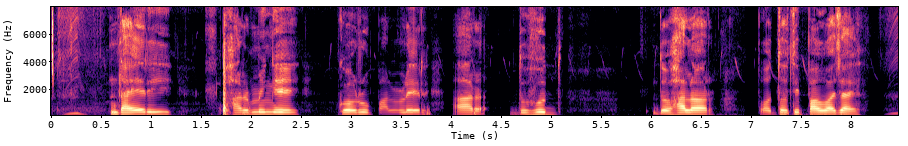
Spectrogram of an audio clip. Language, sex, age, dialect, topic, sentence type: Bengali, male, 18-24, Jharkhandi, agriculture, statement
